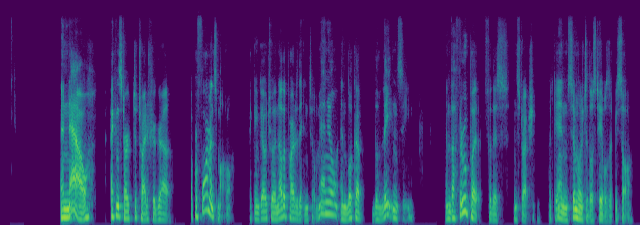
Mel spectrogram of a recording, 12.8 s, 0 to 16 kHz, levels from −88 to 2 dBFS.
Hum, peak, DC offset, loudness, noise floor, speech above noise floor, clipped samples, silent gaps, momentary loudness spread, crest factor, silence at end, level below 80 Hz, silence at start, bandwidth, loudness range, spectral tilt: none; -4 dBFS; under 0.1%; -23 LUFS; under -90 dBFS; over 67 dB; under 0.1%; 3.70-3.80 s, 4.84-4.98 s, 8.73-8.89 s; 16 LU; 20 dB; 0.2 s; -50 dBFS; 1.2 s; 12 kHz; 4 LU; -7 dB/octave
